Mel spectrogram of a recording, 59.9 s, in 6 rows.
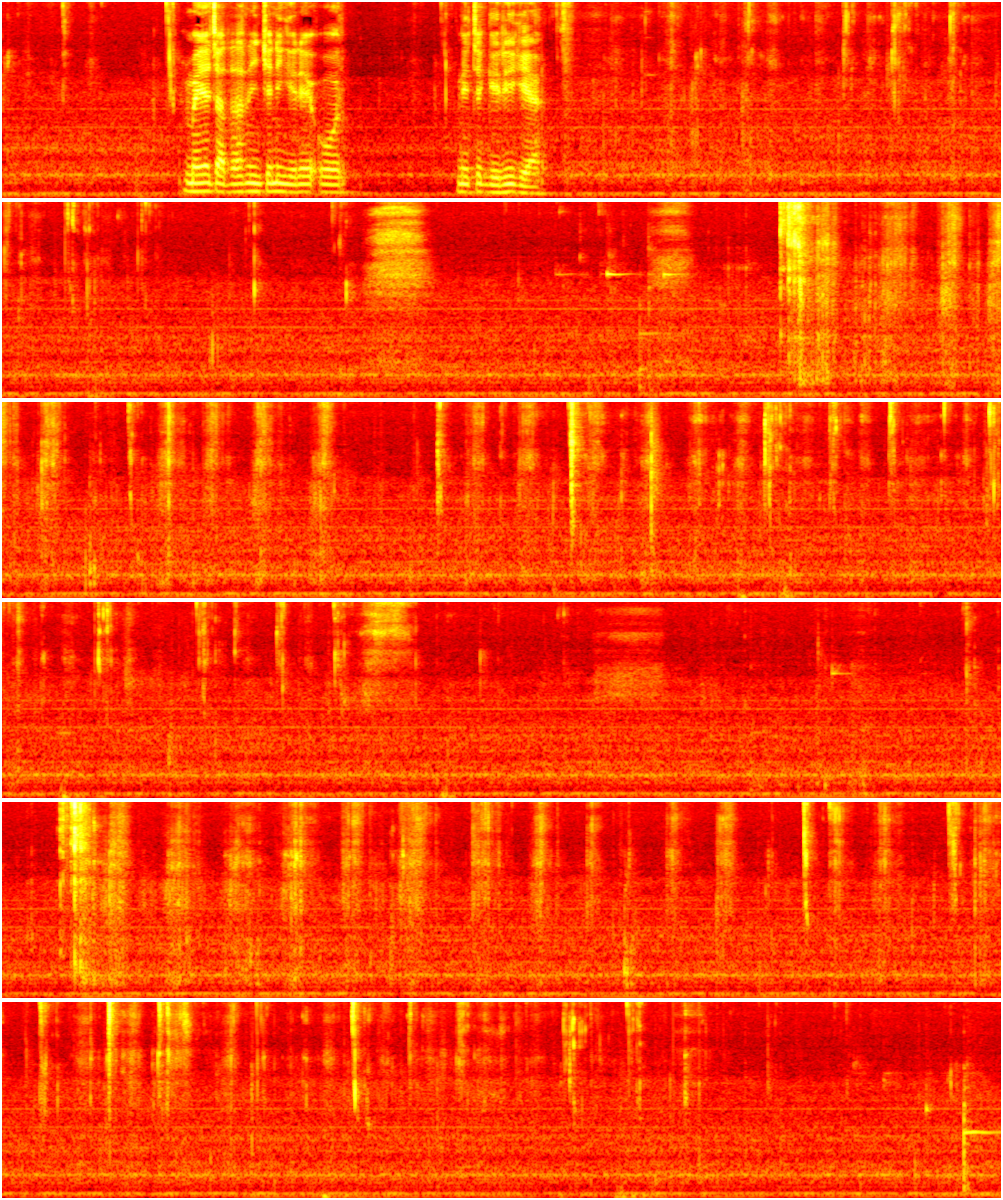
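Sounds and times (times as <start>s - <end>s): crunchy food chewing: 5.5s - 13.6s, 17.8s - 23.5s, 24.1s - 34.8s, 39.5s - 58.6s.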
